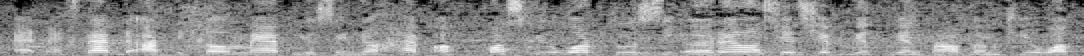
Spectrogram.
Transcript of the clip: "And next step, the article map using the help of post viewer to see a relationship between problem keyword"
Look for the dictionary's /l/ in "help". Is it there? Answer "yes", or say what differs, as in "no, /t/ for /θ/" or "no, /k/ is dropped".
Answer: no, /l/ is dropped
